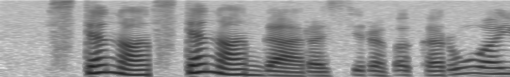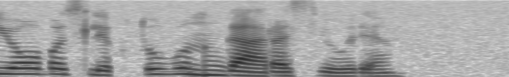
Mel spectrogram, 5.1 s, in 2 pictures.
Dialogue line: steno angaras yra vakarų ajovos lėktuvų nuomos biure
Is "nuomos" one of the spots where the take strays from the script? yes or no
yes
